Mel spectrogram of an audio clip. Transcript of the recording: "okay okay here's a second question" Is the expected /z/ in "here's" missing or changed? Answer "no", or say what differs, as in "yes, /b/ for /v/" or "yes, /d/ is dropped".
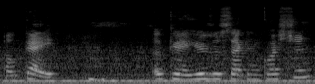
no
